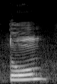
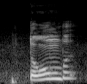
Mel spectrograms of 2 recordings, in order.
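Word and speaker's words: tomb: Lamb, डम, थम, टूम। कभी भी ऐसे मत बोलिएगा लैम्ब, डम्ब, थम्ब, टोम्ब, ऐसे नहीं होता।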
